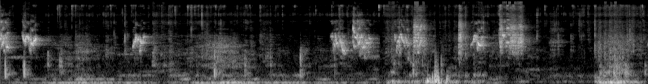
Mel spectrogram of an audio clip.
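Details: Pet budgerigars eating healthy food indoors give short, harsh, buzzy chirps in scattered bursts, denser after the third second, over low thumping and rustling handling noise.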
